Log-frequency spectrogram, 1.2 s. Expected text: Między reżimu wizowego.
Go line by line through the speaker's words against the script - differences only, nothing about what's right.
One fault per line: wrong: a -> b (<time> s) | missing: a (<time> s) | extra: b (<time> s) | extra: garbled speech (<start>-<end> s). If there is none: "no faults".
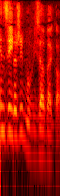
no faults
